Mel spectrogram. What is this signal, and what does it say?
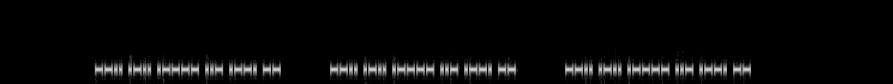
Morse code, heard as a keyed tone, about 48 wpm, 700 Hz. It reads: ZL1UPM ZL1UPM ZL1UPM
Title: DXCC-100 Call Signs - 6 Characters - Repeated 3x - 50wpm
